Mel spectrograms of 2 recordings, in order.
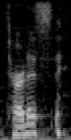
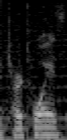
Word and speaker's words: tortoise: I can say turquoise I messed up on Tortoise the other day right turis was a turis I should have known the turis in the hair but I called her turtoise that that was a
